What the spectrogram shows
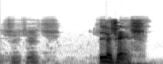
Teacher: Thoroughly palatalize this word. All the vowels and the consonants are palatal.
